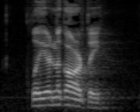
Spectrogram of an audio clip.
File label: police, irish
